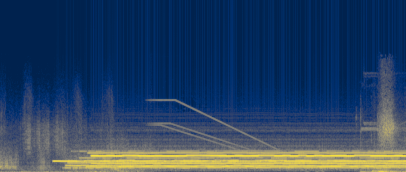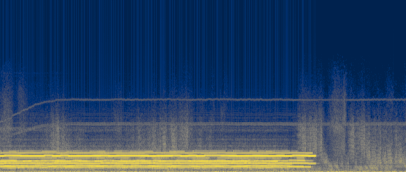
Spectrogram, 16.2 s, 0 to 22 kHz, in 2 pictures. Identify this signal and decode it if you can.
FT8 (several signals at once), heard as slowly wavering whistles, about 6.25 baud.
